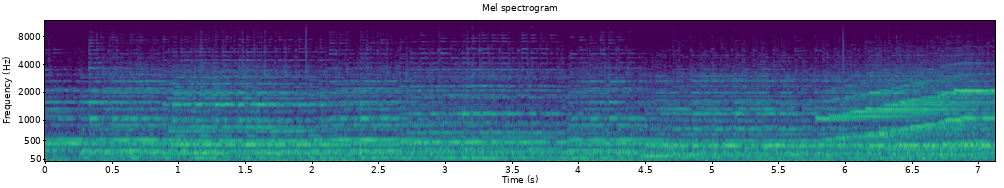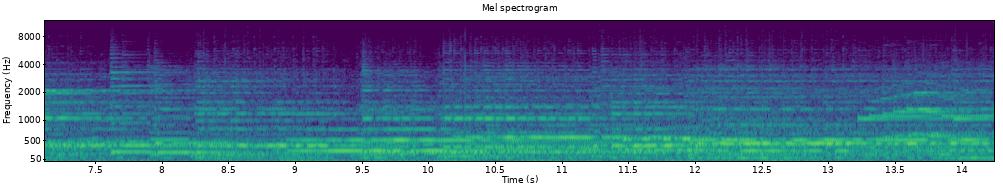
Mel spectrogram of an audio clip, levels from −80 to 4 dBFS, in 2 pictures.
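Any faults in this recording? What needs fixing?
Nothing here needs fixing; it all comes through without a single hitch worth chasing down.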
